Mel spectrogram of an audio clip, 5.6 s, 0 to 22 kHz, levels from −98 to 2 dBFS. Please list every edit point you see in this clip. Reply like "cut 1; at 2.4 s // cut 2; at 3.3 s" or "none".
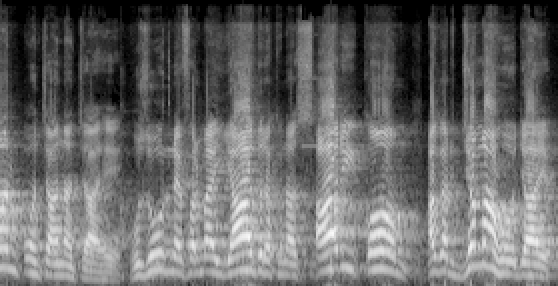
cut 1; at 1.2 s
